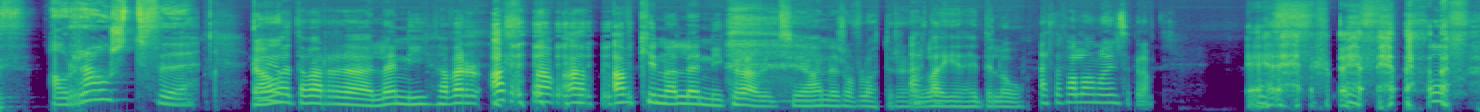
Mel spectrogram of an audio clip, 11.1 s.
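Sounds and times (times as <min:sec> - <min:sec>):
speech: 0:00.0 - 0:11.1
laughter: 0:03.7 - 0:04.8, 0:09.4 - 0:11.1
person imitating a cough: 0:09.4 - 0:11.1.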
